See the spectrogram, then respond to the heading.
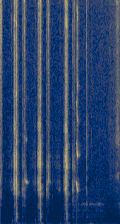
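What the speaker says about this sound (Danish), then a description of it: "Beklager piveriet for min saks." Squeaky scissors snip through crepe paper in several close, sharp cuts, each with a thin squeal, then a few softer trailing snips.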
